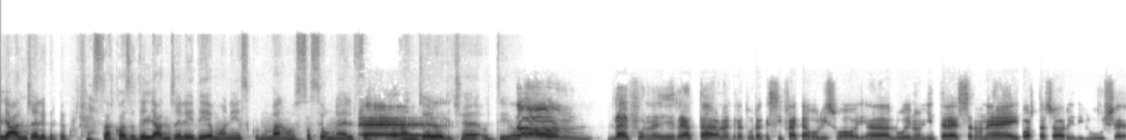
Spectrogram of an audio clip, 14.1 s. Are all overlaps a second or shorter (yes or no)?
no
